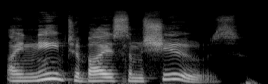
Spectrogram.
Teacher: Here the stress is on need, buy, and shoes.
